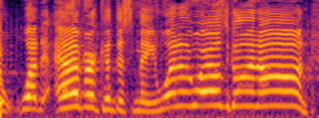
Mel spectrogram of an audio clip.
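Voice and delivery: high-pitched bewildered outcry; amazed and perplexed. Acted. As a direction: cry it out in mounting bafflement. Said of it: "they were all amazed and perplexed".

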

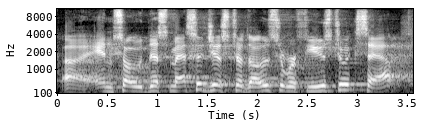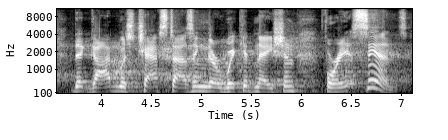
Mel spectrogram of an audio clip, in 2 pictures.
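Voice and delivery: normal talking voice

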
